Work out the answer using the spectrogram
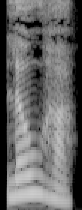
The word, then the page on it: ಲೌಹ: lauha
